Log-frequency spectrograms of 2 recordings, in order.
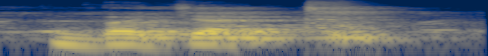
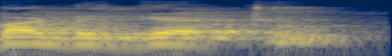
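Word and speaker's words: budget: करता है ज तो बी यू डी जीई टी क्या पढे बजट ठीक है बजट ऐसा नहीं करना बडट डीजी मिल क्या साउंड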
